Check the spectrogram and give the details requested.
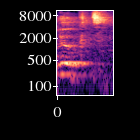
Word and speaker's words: looked: con otros significados variantes la pronunciación looked entonces llegas hasta la k frenas y no pronuncias la e es un vacío fonético look el participio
